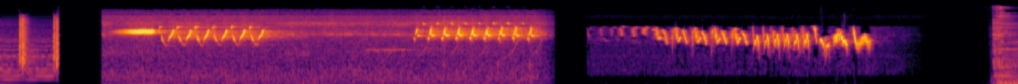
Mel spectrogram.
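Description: Birds chirping in two stretches of rapid, repeated high chirps. The first stretch sits over a steady hiss and the second starts about six seconds in; each cuts off suddenly.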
